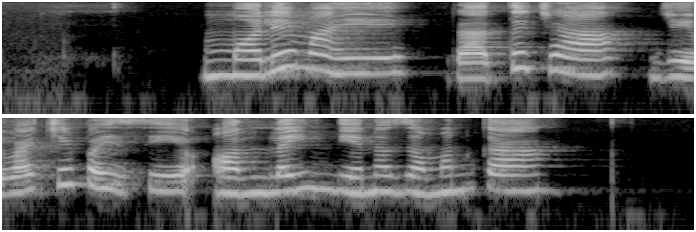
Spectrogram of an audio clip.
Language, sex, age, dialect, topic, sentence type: Marathi, female, 31-35, Varhadi, banking, question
